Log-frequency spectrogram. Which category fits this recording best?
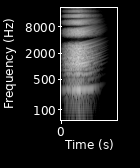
Sound effects > Electronic / Design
